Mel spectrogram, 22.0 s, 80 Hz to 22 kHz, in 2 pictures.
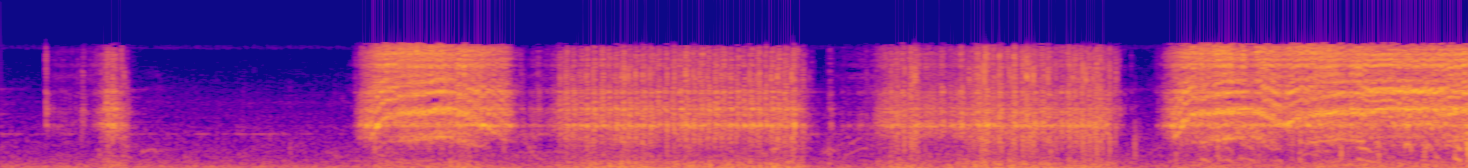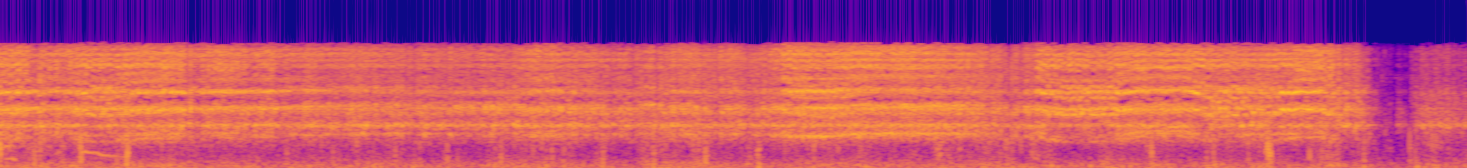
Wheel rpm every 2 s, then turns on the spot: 0, 70, 30, 40, 130, 200, 220, 230, 220, 220, 130.
2-8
